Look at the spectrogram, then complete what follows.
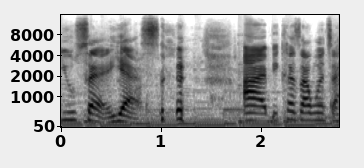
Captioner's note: chuckling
